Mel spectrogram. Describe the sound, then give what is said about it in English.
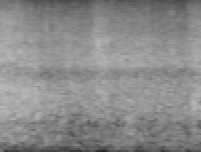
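Waves wash steadily onto the shore of the Sea of Galilee, a continuous rushing hiss with a little wind noise against the microphone and no voices. “God bless you from the shores of the Sea of Galilee.”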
